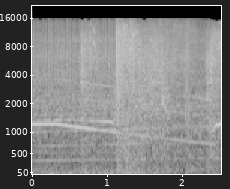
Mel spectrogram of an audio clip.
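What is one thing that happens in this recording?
Gunshots crack in a short burst.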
